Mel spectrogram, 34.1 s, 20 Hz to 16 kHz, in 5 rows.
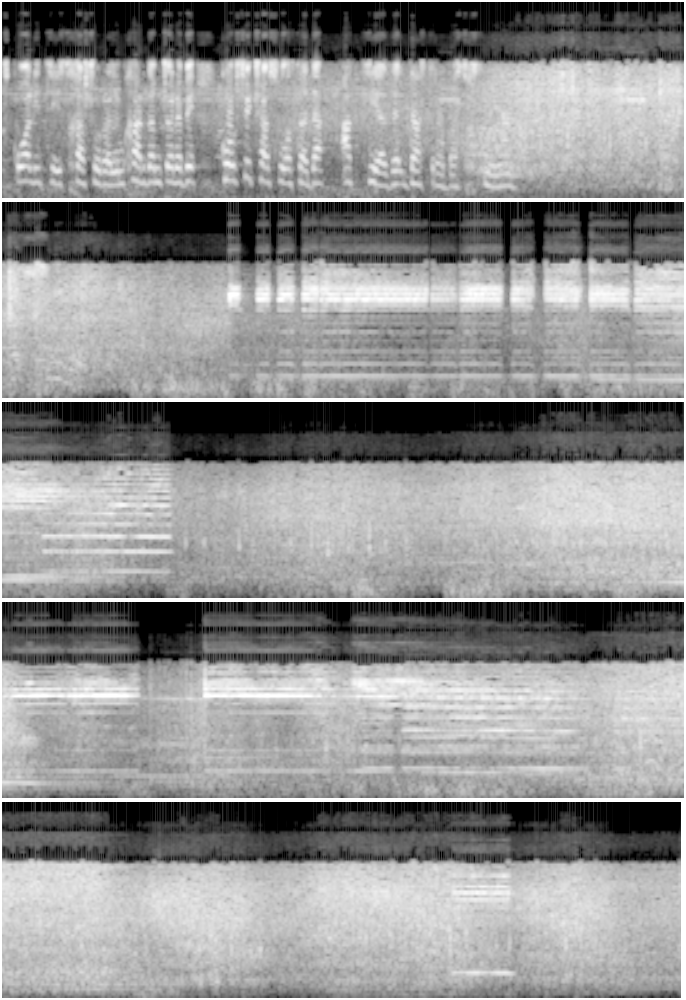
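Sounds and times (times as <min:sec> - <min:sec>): vehicle horns honking: 0:06.0 - 0:06.6, 0:09.0 - 0:15.4, 0:20.4 - 0:27.2, 0:31.7 - 0:32.5.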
